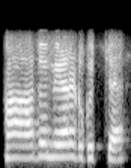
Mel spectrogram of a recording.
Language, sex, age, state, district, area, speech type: Kannada, male, 60+, Karnataka, Dakshina Kannada, rural, conversation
